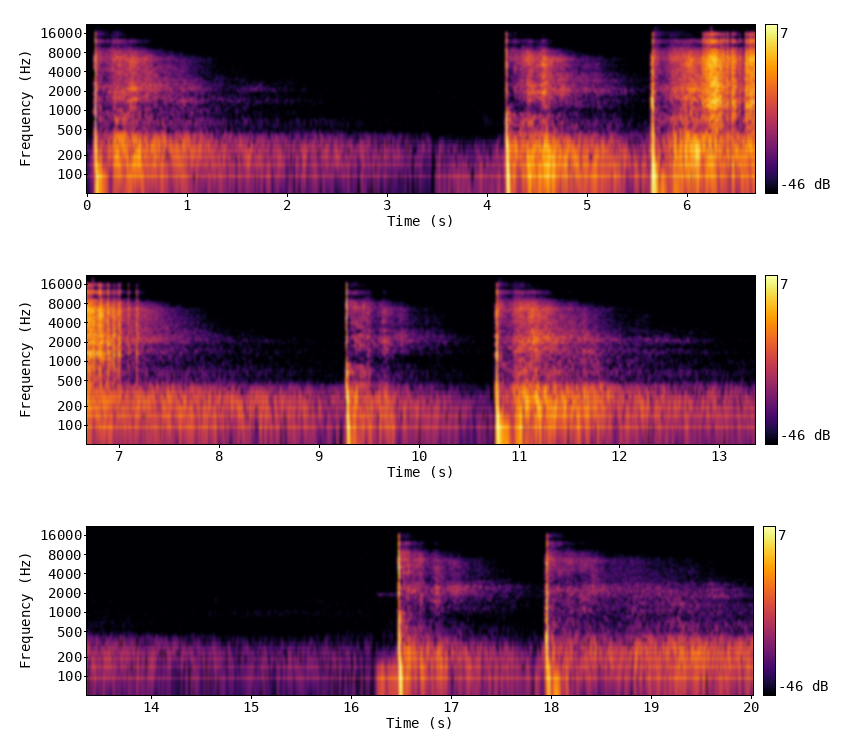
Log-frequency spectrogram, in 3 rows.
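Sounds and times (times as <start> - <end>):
firework bangs: 4.2 - 10.2
firework crackle and hiss: 5.6 - 7.3.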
